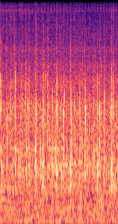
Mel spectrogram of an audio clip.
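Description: Old car engine, started by pulling an ignition lever on the steering wheel, runs with a rapid, even chugging pulse. The steady mechanical knocking holds at a constant pace throughout, with no voices over it.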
